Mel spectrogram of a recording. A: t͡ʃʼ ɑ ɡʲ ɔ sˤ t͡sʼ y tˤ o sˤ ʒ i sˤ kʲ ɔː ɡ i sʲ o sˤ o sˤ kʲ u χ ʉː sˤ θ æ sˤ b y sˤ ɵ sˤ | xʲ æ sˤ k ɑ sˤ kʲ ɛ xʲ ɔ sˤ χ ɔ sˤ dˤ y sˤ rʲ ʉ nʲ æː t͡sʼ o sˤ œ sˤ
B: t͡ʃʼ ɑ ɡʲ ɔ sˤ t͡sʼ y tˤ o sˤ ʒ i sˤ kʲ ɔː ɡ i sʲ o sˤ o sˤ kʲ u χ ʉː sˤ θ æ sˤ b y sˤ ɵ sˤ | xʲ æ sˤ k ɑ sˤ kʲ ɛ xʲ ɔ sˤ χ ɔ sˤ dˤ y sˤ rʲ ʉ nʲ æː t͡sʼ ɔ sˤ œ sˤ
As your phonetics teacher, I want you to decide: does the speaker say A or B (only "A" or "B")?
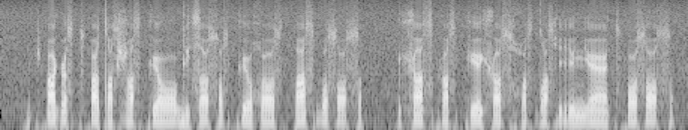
A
